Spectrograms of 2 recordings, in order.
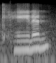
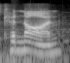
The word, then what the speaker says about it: Canaan: So there's Canaan, there's Canaan, there's Kana. It all depends on how you want to pronounce it.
